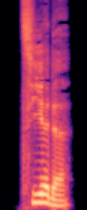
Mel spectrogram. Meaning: ornament; adornment
- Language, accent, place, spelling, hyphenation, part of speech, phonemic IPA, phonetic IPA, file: German, Germany, Berlin, Zierde, Zier‧de, noun, /ˈt͡siːrdə/, [t͡si(ː)ɐ̯də], De-Zierde.ogg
